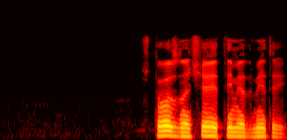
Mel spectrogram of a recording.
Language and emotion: Russian, neutral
